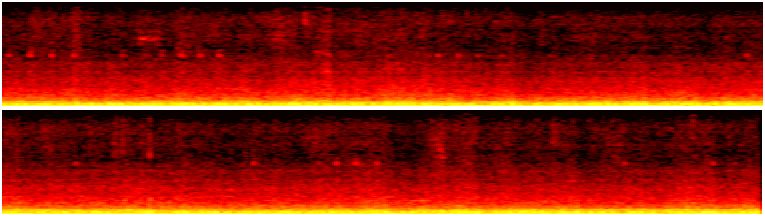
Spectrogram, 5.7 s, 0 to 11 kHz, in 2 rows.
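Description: Steady cabin noise of an Airbus A318 airliner on final approach with flaps extended: an even roar of engines and rushing air, with a steady hum running through it.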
